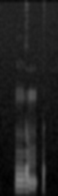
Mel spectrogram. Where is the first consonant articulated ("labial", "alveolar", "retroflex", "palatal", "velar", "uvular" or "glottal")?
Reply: velar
